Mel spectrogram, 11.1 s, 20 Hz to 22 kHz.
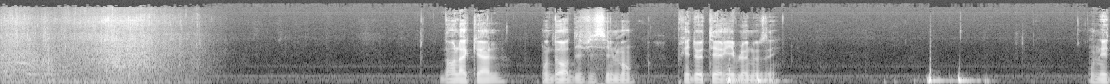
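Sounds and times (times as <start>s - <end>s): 
rough sea waves near a moored liner in the port of Marseille: 0.0s - 2.2s
speech: 4.4s - 7.9s.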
